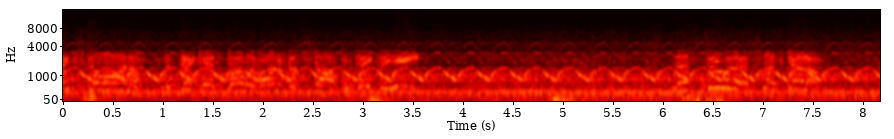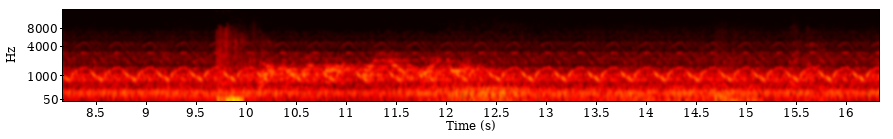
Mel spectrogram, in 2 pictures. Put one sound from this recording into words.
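A siren wails up and down rapidly.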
